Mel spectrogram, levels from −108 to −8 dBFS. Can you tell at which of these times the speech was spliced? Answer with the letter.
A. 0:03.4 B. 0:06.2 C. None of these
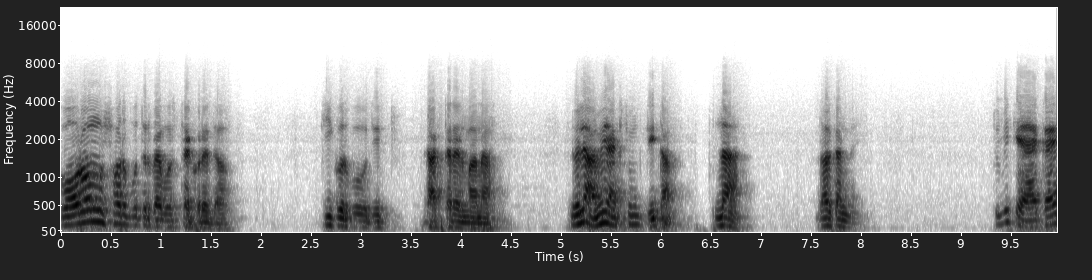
C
